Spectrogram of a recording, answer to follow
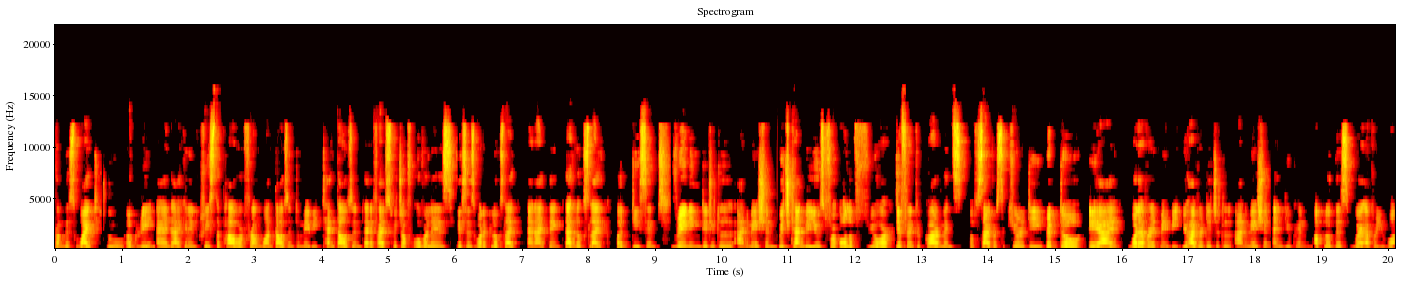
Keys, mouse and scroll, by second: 2.2-4.4 drag, 3.6 0, 3.7 0, 4.9 click, 5.5 space, 7.5 space, 8.1 space, 9.4 space, 11.2 space, 14.3 space, 18.0 space.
